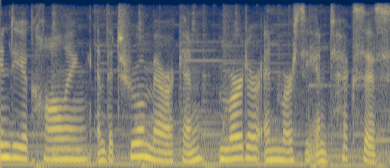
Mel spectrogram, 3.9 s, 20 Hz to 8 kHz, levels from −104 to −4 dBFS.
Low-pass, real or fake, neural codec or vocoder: 7.2 kHz; real; none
